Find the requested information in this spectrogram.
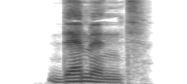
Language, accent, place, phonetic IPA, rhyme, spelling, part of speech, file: German, Germany, Berlin, [ˈdɛmənt], -ɛmənt, dämmend, verb, De-dämmend.ogg
- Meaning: present participle of dämmen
